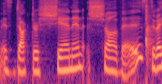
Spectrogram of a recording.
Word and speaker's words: Chavez: Shannon Chavez.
